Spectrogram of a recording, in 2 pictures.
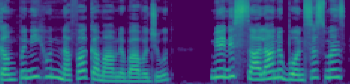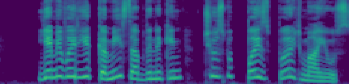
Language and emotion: Kashmiri, sad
